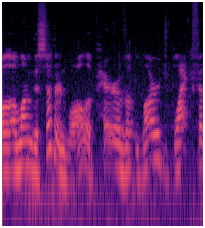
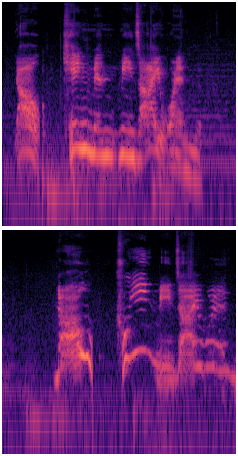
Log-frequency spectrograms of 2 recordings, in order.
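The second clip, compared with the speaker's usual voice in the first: very high, sing-song, swooping, squabbling goblin voice; 11 semitones higher than usual. Game master voicing a goblin heard bickering about cards in a watchtower, goblin voice. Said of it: "you hear one go".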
